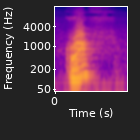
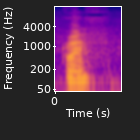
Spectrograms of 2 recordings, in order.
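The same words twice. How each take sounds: The two takes are said the same way.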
